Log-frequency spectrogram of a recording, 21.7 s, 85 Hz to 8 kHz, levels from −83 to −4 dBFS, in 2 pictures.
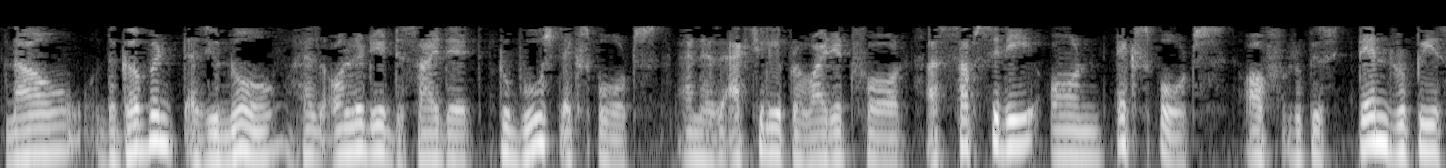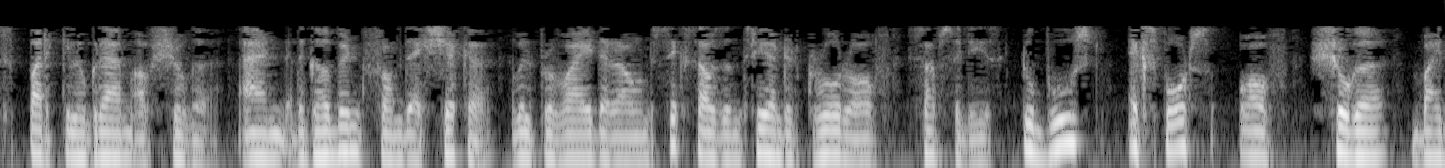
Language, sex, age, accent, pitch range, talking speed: English, male, 50-69, Indian, 100-130 Hz, 135 wpm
